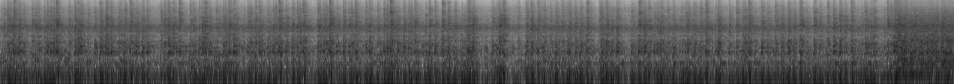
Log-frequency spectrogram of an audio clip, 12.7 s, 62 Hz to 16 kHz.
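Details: 3rd-gen Camaro with a big-block Chevy V8 on its first start-up after years of building: loud, lumpy running with repeated throttle blips climbing and falling cleanly, no knocks or misses; sounds healthy.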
